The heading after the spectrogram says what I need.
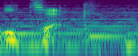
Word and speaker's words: échecs: I believe it's pronounced Fédération Internationale des Équis. Gesundheit. That's not... Okay. Sorry. E-check.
